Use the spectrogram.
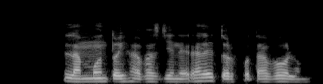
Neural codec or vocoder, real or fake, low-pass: none; real; 7.2 kHz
